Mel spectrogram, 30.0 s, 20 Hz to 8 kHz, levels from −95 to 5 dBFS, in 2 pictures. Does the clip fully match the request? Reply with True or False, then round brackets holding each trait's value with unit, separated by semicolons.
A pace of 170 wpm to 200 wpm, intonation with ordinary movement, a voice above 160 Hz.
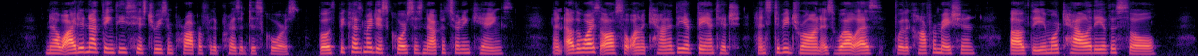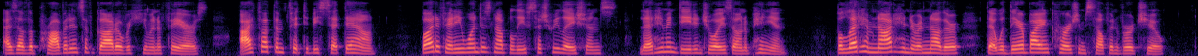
True (180 wpm; 3.6 semitones; 185 Hz)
